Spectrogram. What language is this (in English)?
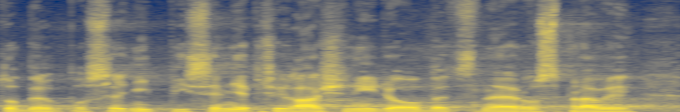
Czech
